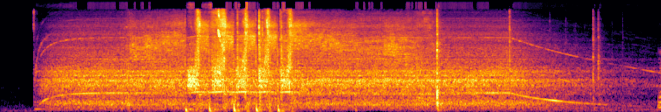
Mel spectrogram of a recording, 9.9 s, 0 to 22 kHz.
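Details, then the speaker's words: Shark Navigator Lift-Away ZU651 vacuum after poor-suction repair (power nozzle clog cleared, filters serviced, hair cut off brush roll); motor spins up to a steady high whine with even airflow hiss, handling bumps, smooth wind-down; suction okay, normal running. "So that was a good fix. Suction's okay. It's already dirtied this thing up."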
